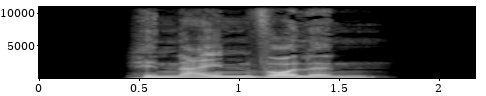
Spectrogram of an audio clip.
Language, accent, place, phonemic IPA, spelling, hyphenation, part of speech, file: German, Germany, Berlin, /hɪˈnaɪ̯nˌvɔlən/, hineinwollen, hi‧n‧ein‧wol‧len, verb, De-hineinwollen.ogg
- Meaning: to want to enter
